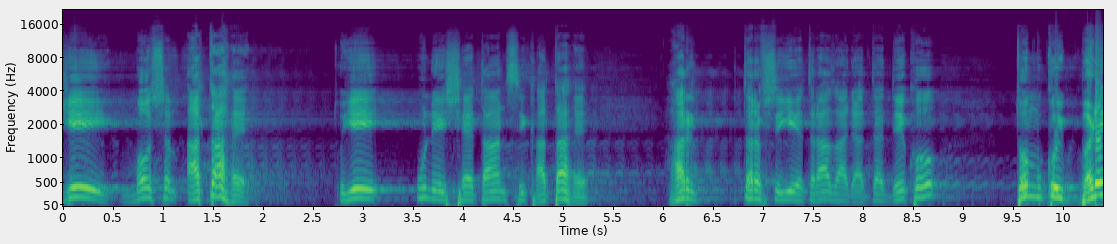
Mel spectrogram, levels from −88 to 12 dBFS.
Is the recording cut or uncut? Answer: uncut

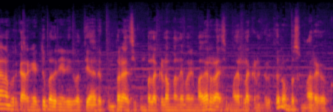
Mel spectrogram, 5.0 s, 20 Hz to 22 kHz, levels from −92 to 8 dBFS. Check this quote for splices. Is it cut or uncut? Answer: uncut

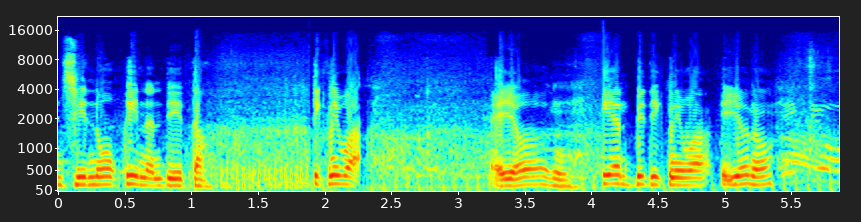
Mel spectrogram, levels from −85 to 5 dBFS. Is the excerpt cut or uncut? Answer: cut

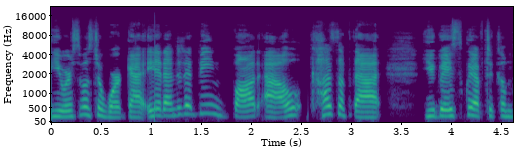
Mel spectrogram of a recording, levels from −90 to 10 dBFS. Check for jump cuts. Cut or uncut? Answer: cut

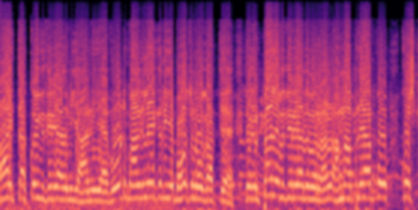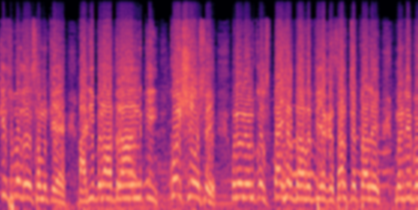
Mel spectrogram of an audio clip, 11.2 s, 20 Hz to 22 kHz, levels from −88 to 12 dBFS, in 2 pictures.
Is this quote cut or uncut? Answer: uncut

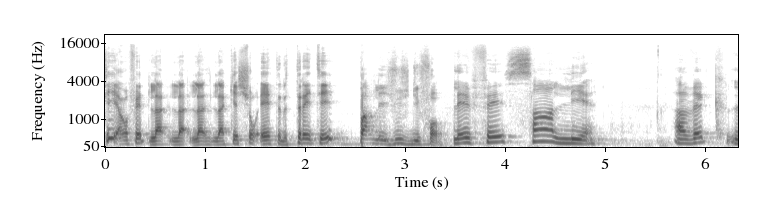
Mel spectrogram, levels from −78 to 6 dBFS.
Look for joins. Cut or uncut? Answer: cut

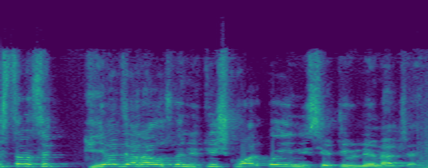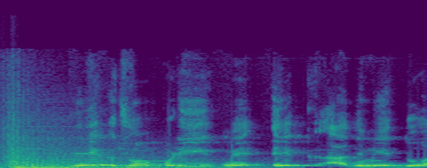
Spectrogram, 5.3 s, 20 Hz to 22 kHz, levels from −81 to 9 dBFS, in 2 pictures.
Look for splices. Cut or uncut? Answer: cut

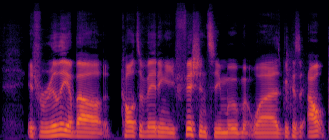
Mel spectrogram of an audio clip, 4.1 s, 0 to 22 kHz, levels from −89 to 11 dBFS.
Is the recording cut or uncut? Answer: cut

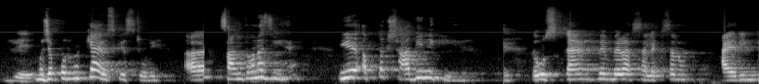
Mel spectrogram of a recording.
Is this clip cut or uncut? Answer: cut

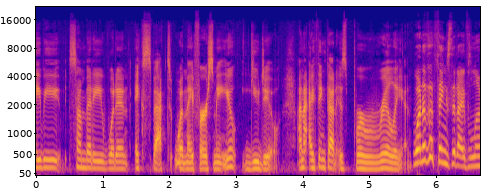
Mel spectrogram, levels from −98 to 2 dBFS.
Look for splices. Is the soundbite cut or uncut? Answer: cut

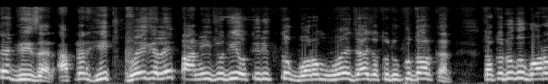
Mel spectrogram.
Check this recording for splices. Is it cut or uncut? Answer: uncut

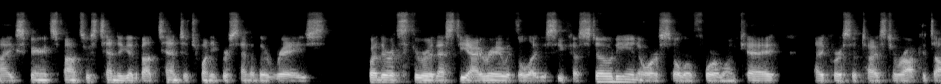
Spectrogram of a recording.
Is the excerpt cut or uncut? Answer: uncut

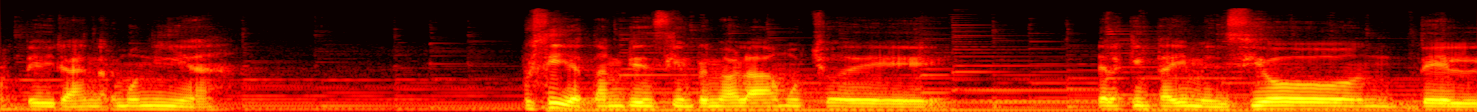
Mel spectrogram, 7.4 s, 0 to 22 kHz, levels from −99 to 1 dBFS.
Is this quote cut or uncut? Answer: uncut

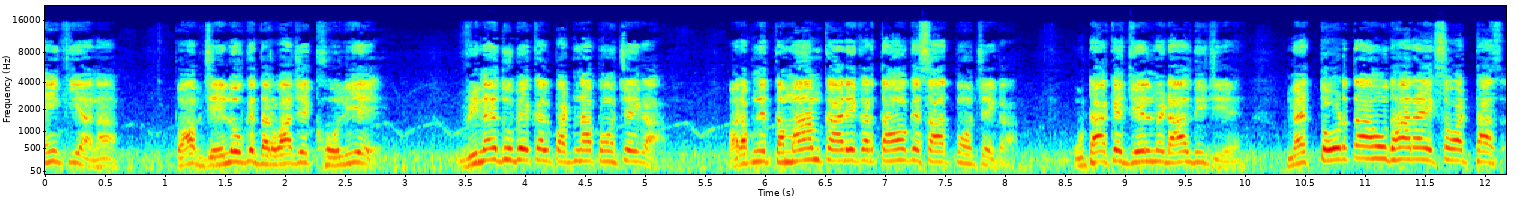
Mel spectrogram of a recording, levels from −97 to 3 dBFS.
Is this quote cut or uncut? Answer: uncut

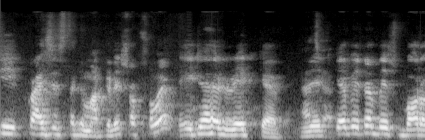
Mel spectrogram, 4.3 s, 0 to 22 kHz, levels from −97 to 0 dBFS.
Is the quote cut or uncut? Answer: cut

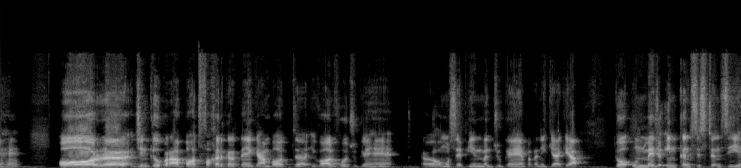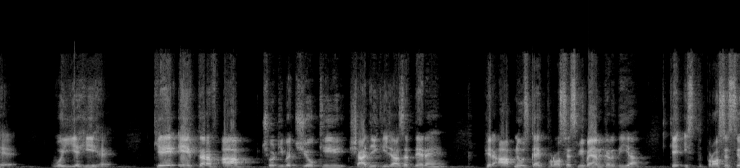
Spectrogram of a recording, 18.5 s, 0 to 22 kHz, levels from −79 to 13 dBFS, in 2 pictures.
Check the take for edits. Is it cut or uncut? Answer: cut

